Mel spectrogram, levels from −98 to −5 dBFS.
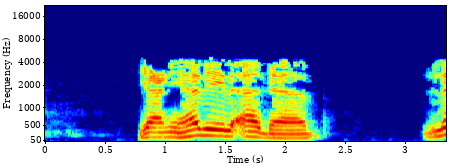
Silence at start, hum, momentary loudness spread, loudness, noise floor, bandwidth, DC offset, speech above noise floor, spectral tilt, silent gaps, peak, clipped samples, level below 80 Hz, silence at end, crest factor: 0.8 s; none; 9 LU; -14 LUFS; -86 dBFS; 4.8 kHz; under 0.1%; 72 dB; -4 dB/octave; none; 0 dBFS; under 0.1%; -58 dBFS; 0 s; 16 dB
